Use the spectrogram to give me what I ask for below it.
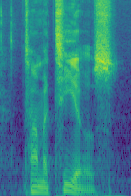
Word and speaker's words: tomatillos: Tomatillos. Oh, the L is silent.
